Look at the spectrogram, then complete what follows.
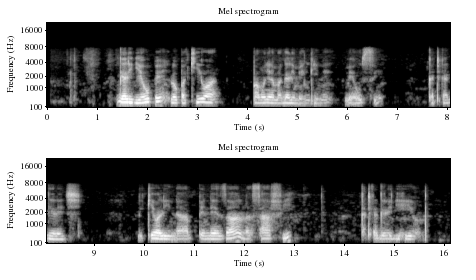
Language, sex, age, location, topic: Swahili, male, 18-24, Dar es Salaam, finance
